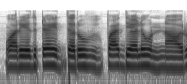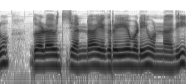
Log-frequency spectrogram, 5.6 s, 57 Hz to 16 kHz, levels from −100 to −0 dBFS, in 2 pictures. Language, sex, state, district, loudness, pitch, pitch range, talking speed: Telugu, female, Telangana, Hyderabad, -15 LUFS, 190 Hz, 185-195 Hz, 95 wpm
